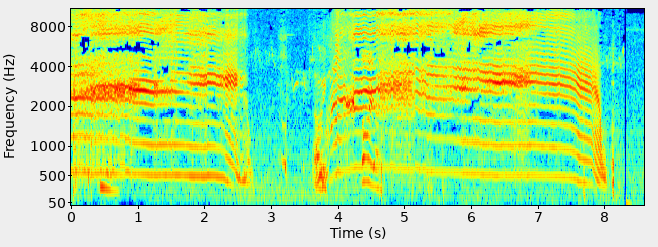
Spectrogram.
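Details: Screaming frog in a compilation: two drawn-out, nasal, harmonic wails, the first about two and a half seconds, the second nearly four seconds, each ending in a steep downward drop, with a short squeak between them.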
